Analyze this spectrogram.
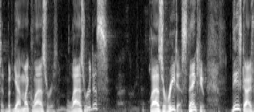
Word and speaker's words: Lazaridis: Yeah, I can't pronounce it, but. Yeah. Mike. Laser. Lazaridis.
